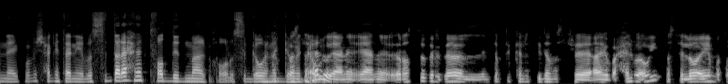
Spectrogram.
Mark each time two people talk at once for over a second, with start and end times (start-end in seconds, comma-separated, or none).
none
